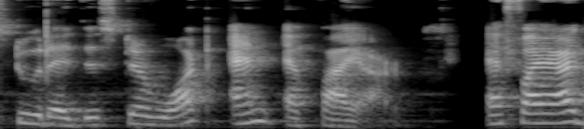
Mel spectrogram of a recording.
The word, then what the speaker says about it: FIR: FIR, the pronunciation is F, as in I am saying AFF, and that's why an will come.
